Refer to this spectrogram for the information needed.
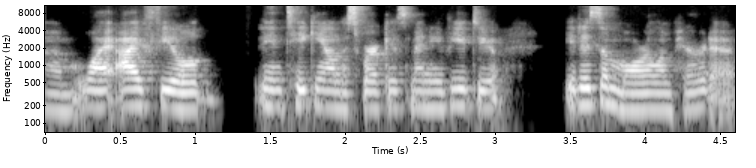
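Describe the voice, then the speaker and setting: A woman speaks in a Californian accent at a medium pitch. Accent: General American (California). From Los Angeles, US. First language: not English. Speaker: science educator. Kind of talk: workshop presentation.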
